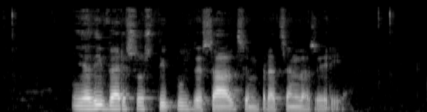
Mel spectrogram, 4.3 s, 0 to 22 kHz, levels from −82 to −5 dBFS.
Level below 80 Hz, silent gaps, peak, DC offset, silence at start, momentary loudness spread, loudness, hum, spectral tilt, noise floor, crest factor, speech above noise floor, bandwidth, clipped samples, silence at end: -68 dBFS; none; -8 dBFS; under 0.1%; 0.7 s; 14 LU; -25 LUFS; none; -6.5 dB/octave; -70 dBFS; 20 dB; 45 dB; 16.5 kHz; under 0.1%; 0.85 s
